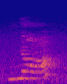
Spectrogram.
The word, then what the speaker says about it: knock: Okay, so in letter K, when it is silent when it is used before N. Okay, so here we have some examples: knee, knife, night, knock, no, and knowledge, and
